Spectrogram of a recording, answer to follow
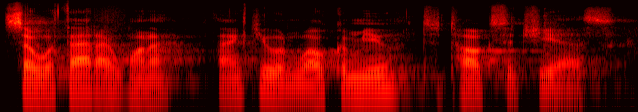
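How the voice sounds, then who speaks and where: A man hosting an on-stage talk, formally introducing a guest and asking measured questions before a live audience. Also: mid-range voice, a little hiss or hum. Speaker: interview host and moderator.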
